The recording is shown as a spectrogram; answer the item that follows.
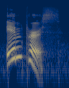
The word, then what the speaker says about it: impulse: impulse, impulse. 첫 음절에 강세가 있죠. impulse.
